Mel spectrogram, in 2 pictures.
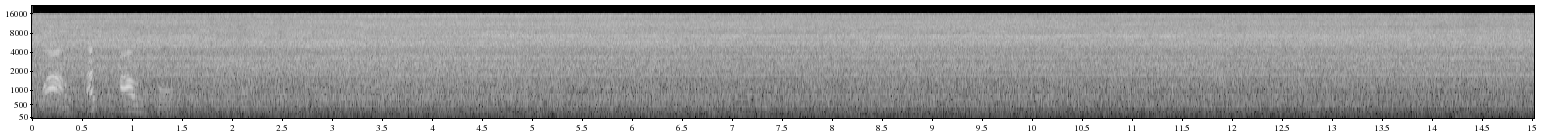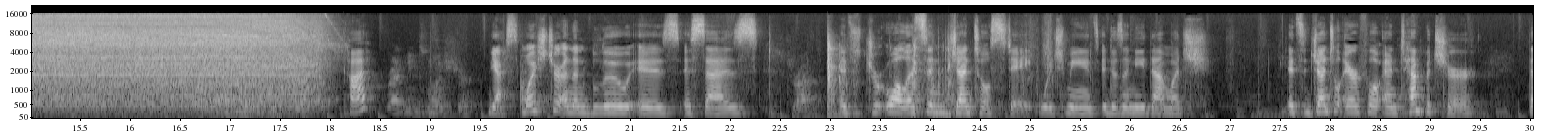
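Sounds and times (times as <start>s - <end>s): hair dryer running: 0.0s - 18.2s, 23.8s - 24.2s.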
